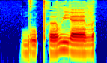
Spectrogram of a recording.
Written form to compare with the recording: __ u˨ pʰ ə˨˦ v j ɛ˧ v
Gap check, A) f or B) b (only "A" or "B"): B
